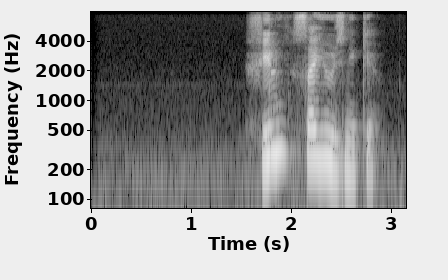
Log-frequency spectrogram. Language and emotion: Russian, neutral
